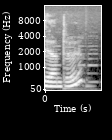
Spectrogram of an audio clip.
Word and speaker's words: Dirndl: It's called a Dirndl. It's spelled like this, if you can read that.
